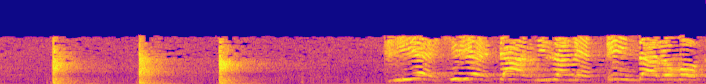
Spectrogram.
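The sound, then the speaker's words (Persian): Fists pound three times on the door of a goat's house in a children's tale, each heavy thud loud and sharp with a short booming decay, evenly spaced, followed by a voice speaking. “یک ساعتی که بگذشت به خونه بزو برگشت، کفری و زار و پکر، مشتاشو کوبید به در.”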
